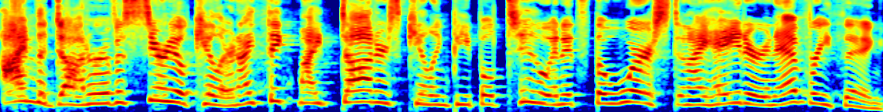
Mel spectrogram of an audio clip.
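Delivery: play-acted, very high shrieking, screamed outburst. Recapping a scene where a woman screams while with her dad: imitating someone screaming. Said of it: "just like screaming like".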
